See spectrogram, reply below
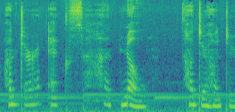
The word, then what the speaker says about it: Hunter x Hunter: In today's episode, we will be talking about Hunter x Hunter, because you don't pronounce the X.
